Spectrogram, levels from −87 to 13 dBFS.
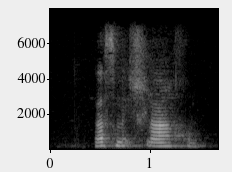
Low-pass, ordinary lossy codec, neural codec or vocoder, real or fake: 7.2 kHz; none; codec, 24 kHz, 0.9 kbps, WavTokenizer, medium speech release version 1; fake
